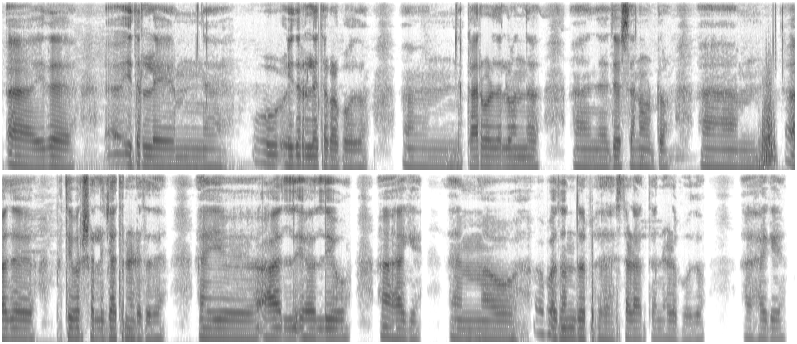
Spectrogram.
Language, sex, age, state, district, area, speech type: Kannada, male, 18-30, Karnataka, Uttara Kannada, rural, spontaneous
